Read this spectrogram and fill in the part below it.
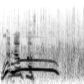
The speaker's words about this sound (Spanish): Más aplausos. Los aplausos gratis.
